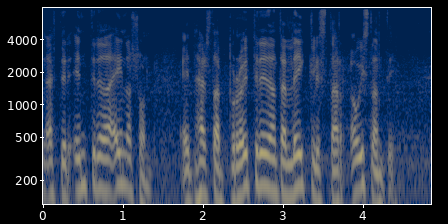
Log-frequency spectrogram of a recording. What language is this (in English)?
Icelandic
